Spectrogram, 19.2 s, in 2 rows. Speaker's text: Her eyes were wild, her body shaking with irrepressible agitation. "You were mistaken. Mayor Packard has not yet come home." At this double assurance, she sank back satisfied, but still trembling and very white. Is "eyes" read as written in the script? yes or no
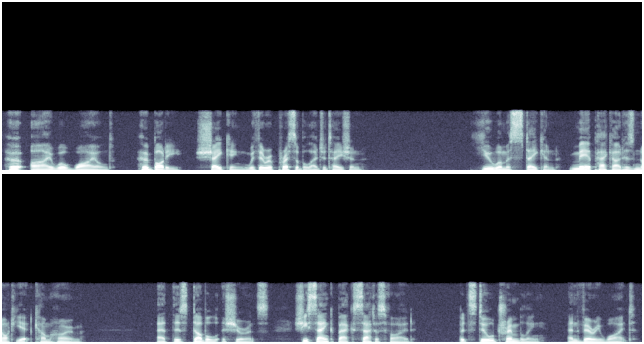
no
